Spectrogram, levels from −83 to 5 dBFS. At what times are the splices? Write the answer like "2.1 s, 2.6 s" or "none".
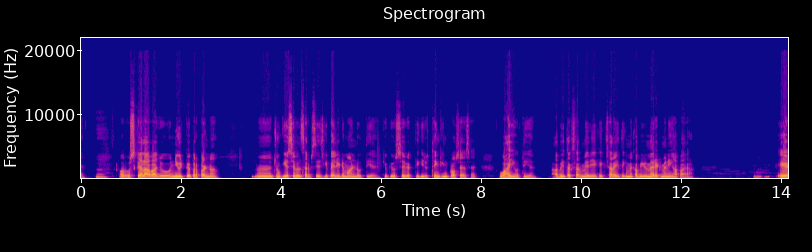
9.4 s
